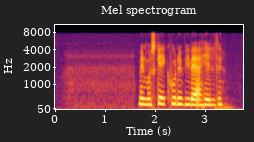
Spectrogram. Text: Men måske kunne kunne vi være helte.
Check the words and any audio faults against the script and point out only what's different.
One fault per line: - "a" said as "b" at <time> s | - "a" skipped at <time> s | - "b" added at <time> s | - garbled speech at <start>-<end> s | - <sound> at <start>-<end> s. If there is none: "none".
- "kunne" skipped at 2.6 s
